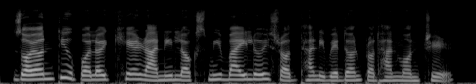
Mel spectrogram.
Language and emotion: Assamese, neutral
